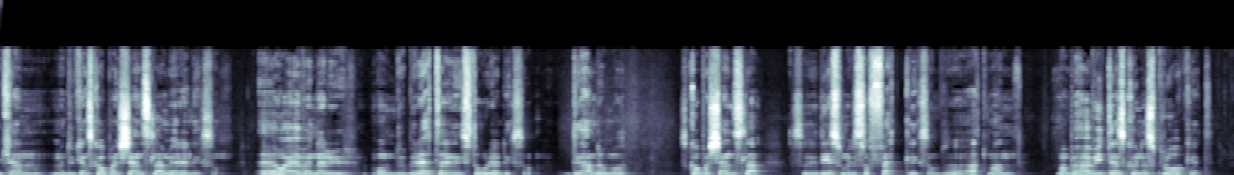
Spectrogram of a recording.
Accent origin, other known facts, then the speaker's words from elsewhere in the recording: Ekerö, Stockholm County, Sweden; när jag var liten på Ekerö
